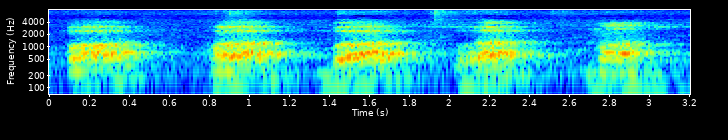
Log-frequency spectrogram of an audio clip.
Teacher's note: तो पूरा प वर्ग कहां से उच्चरित होगा? ओष्ठ से।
